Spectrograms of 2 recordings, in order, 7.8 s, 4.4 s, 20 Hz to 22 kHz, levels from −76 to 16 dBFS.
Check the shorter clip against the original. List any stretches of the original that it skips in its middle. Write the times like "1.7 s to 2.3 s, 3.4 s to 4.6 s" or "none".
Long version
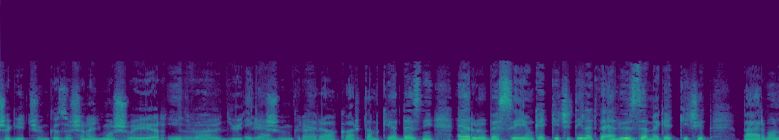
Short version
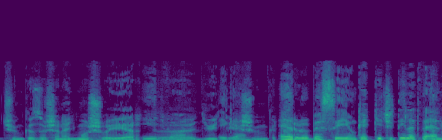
3.0 s to 4.5 s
